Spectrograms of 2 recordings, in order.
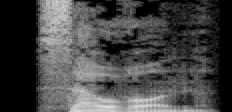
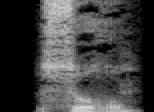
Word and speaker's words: Sauron: La première syllabe d'aulé se prononce donc comme l'anglais howl et la première syllabe de Sauron comme l'anglais saur, ce qui donne en français Sauron. Et non, Sauron.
